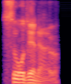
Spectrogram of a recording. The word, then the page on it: sordino: British English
